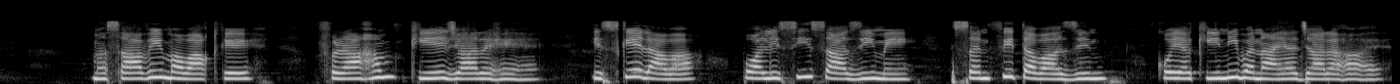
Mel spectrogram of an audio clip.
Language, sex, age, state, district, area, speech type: Urdu, female, 18-30, Bihar, Gaya, urban, spontaneous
